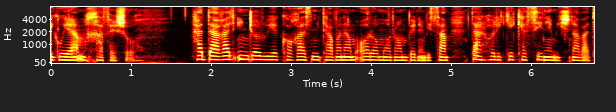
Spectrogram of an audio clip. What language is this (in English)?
Persian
